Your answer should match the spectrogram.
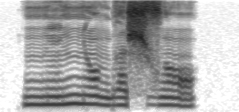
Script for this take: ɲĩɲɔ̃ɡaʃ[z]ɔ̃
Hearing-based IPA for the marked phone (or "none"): z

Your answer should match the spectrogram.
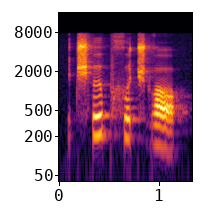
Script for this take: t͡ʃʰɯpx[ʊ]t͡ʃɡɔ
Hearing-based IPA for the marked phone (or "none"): u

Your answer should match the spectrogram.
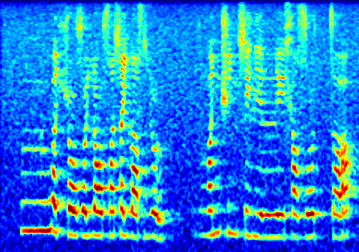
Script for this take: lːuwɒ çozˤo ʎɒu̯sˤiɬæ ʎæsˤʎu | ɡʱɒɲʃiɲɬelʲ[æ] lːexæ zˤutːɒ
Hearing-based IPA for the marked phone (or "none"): æ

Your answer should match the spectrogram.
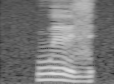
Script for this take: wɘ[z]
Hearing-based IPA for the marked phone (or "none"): z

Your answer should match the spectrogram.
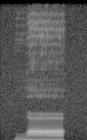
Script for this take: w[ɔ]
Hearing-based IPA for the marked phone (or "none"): ɑ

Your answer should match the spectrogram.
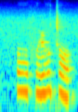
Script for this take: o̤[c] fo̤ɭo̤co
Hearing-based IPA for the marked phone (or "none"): none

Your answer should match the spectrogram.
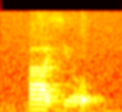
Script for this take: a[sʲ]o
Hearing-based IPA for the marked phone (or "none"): sʲ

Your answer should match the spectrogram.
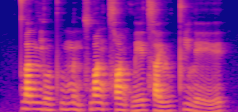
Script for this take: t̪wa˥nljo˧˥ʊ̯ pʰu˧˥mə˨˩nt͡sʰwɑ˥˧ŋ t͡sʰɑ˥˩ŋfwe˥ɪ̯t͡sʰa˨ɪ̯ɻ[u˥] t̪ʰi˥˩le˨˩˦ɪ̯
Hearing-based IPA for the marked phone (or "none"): u˥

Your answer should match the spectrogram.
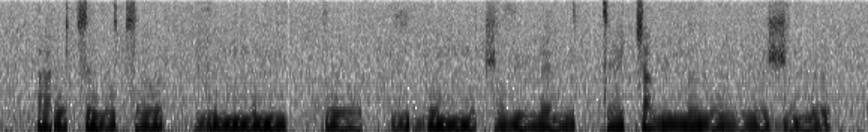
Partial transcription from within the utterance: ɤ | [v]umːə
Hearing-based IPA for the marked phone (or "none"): v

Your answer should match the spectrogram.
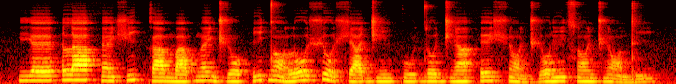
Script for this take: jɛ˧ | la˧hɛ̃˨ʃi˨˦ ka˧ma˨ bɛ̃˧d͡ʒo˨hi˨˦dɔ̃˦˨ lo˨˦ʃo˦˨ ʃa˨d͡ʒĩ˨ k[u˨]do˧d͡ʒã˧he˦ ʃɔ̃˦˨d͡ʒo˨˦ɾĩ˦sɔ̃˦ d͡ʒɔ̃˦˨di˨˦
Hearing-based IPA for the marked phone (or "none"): u˨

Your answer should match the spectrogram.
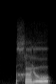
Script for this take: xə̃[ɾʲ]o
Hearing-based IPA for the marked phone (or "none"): ɾʲ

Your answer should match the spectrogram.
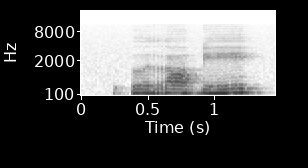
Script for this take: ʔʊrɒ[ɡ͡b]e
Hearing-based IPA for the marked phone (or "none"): ɓ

